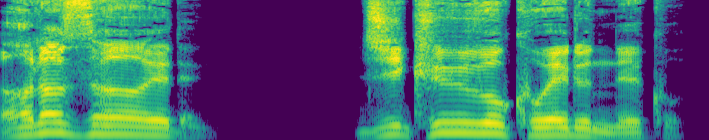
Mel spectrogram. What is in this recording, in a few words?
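voice title, Japanese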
